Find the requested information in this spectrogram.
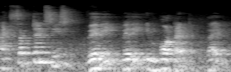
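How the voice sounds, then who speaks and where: A man swings his pitch very widely while speaking at a fairly slow pace, with audible room echo and noticeable background noise around him. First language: Malayalam. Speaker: corporate trainer. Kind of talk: workplace training session. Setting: training room with live audience.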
